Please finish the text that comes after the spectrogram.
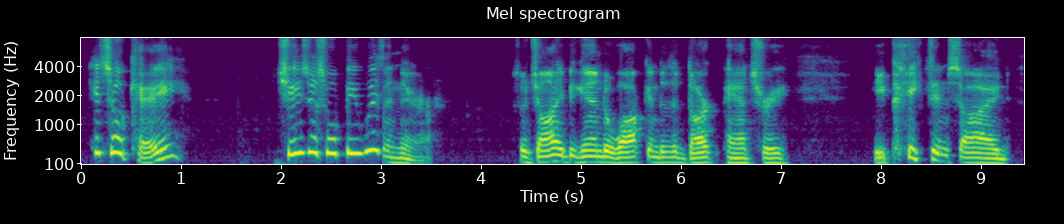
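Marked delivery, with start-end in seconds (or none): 0.1-3.7 reassuring mother. Retold or imitated. Mother reassuring little Johnny, high and soothing. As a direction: coax the boy gently, pitched up.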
